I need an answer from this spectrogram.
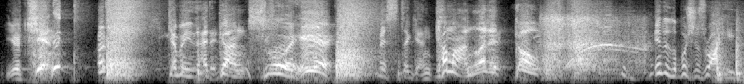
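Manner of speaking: straining shouts grappling for a pistol; fight shouts. Acted. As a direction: yell while wrestling for the gun. Fight over the gun.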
